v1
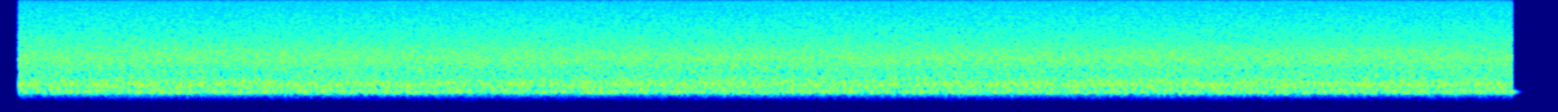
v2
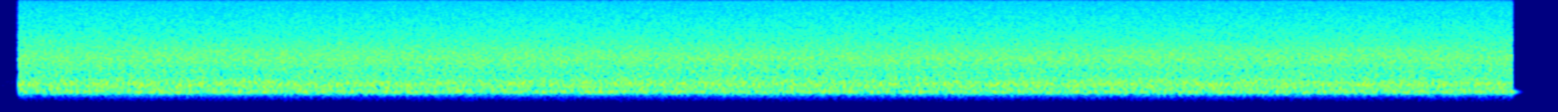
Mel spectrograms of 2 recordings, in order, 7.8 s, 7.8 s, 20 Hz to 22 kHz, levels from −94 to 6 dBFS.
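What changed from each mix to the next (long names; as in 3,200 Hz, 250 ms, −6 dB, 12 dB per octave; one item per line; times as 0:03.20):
speech +9.0 dB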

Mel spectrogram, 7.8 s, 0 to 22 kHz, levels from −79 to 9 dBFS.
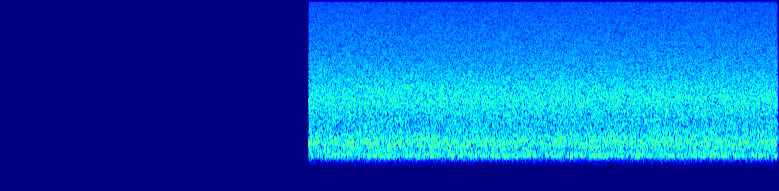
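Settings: speech −3.0 dB
background: entry +3.00 s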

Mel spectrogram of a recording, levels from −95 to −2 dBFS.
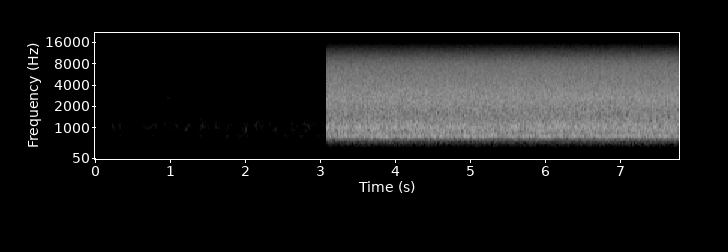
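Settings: master: add low-pass filter 8,100 Hz 24 dB per octave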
